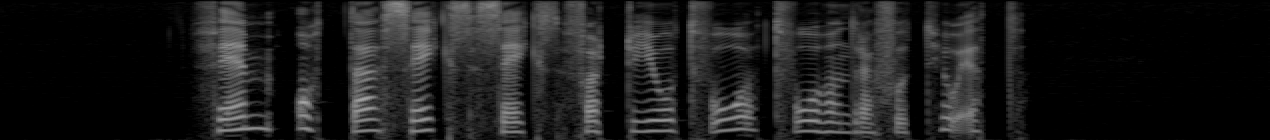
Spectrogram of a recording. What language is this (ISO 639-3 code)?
swe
